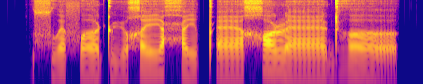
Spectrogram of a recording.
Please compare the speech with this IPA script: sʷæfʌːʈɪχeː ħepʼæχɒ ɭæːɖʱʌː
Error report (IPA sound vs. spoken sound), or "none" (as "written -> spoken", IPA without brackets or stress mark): ɪ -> y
